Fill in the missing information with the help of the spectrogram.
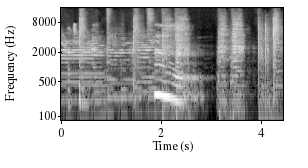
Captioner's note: sigh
